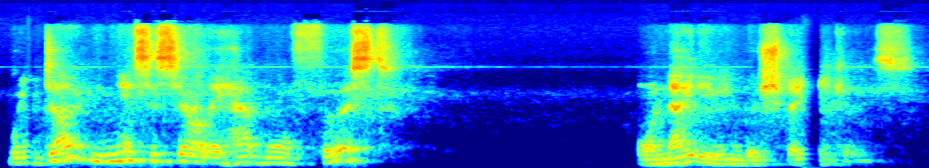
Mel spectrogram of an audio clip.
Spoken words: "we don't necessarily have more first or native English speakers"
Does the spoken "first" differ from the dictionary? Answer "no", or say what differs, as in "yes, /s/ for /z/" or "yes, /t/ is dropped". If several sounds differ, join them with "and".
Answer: no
